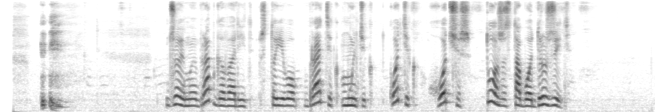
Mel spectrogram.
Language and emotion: Russian, neutral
